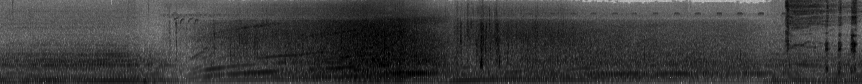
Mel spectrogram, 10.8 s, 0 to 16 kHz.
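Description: A 500hp supercharged V8 in a Mercedes E55 AMG wagon roars and revs through gear changes, pitch sweeping upward repeatedly, loud and close from inside the moving car.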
